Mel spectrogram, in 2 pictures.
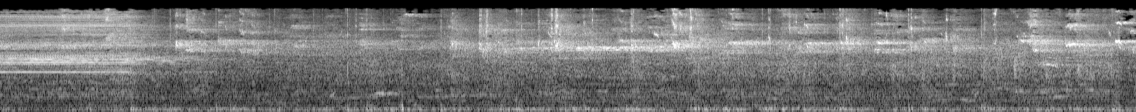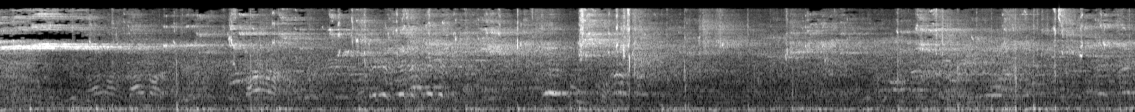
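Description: Basketball being dribbled and bounced on a hardwood gym floor, short sharp thuds scattered throughout, over indistinct chatter and the steady hum of a large gym.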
